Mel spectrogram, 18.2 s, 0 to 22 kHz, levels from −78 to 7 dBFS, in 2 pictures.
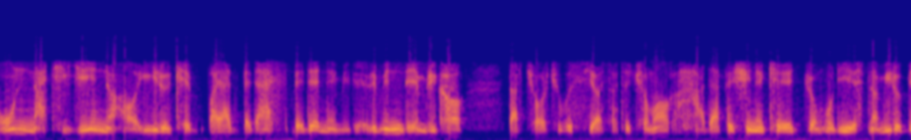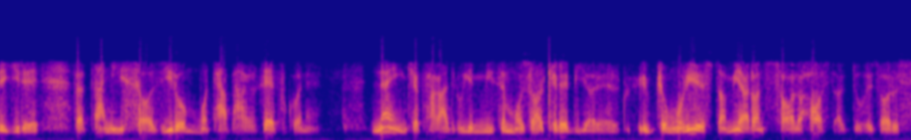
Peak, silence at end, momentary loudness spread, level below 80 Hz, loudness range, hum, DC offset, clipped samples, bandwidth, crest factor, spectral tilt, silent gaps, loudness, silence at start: -6 dBFS; 0 s; 8 LU; -68 dBFS; 3 LU; none; under 0.1%; under 0.1%; 6.2 kHz; 16 dB; -1.5 dB/octave; none; -22 LUFS; 0 s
